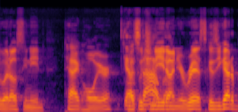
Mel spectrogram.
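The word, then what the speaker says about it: Heuer: to the next level passionate about golf tag Hoyer Cur I thought I said it wrong I said it right tag you said it right Hoyer okay I'm going to start with the passionate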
